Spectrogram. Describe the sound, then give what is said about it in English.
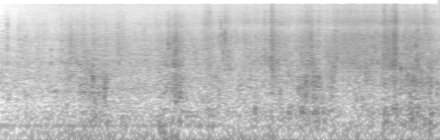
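Water laps and splashes gently against the hull of a boat that someone lives on, a steady soft wash with a low hum underneath and small irregular sloshes throughout, without any voices. “So, one morning, he invited me aboard.”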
